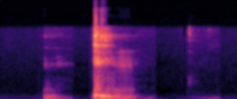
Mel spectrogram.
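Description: A man loudly clears his throat about a second in, with a short falling vocal rasp. A single mouse click comes near the end.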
